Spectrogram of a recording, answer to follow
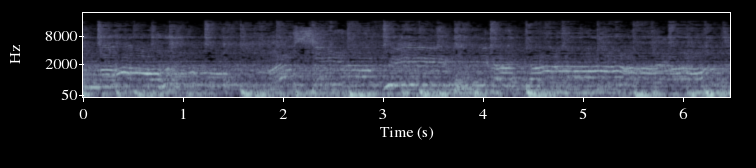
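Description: A woman singing live with a band, her voice gliding between held notes over drums keeping a steady beat.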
